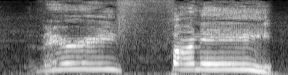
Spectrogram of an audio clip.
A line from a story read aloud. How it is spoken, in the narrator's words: Hellboy bellowed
